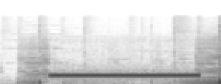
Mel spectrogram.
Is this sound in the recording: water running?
no

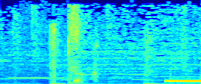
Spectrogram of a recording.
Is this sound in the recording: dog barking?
no

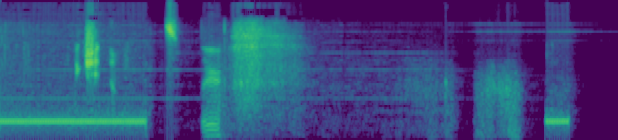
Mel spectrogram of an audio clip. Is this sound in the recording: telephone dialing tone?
yes

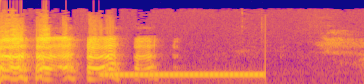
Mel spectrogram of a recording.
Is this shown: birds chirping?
no

